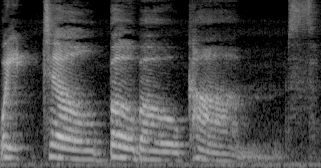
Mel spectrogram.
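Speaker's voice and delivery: wild, snarling bobcat voice. Telling a story to a group, voicing the bobcat's snarl. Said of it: "it snarled at him".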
